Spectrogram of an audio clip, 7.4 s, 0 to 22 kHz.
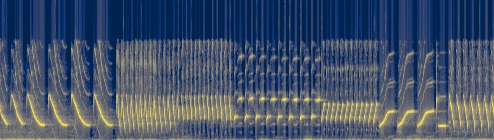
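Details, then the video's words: Canary master song for young birds, long and lively: descending whistled slurs, a dense rolling trill, bubbling chatter, a buzzy tour and more sliding whistles, loud and nearly unbroken. "Kicau Burung Kenari 90 II GACOR PANJANG Cocok untuk Masteran"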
